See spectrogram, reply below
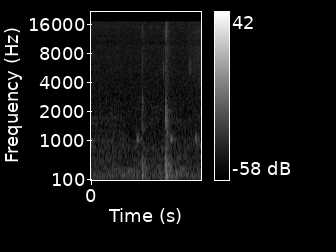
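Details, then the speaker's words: Chest percussion on the back just below the scapula, where the ribs run more horizontally, during a cardiac/respiratory assessment: two brief, hollow taps give a resonant note, a normal finding. "now listen carefully that's resonant that's resonant"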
